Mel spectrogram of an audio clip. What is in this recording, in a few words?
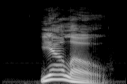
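"yellow", male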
